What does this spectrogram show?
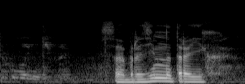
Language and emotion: Russian, neutral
